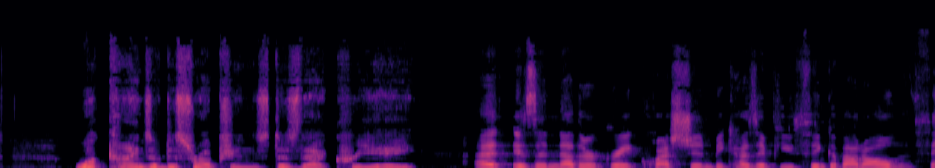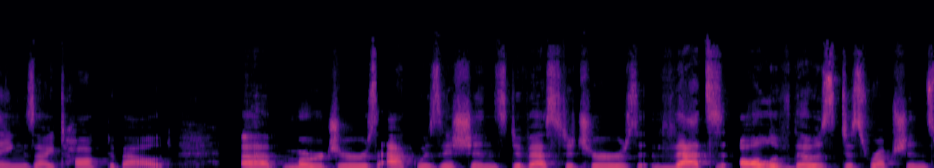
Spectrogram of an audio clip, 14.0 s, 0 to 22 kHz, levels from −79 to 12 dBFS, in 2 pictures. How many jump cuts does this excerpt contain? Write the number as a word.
one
